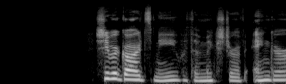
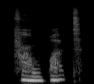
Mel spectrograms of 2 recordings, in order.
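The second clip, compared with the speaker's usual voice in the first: soft, hushed question; quiet; 6 dB quieter than usual. Acted. Woman answering Calum's apology, quiet and wary. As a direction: barely voice it, softer. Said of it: "she asks quietly".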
